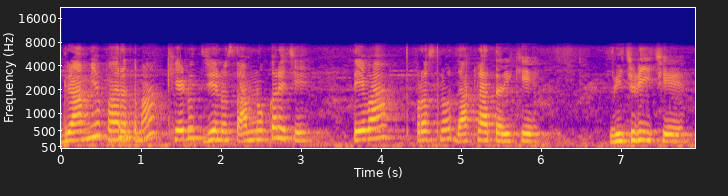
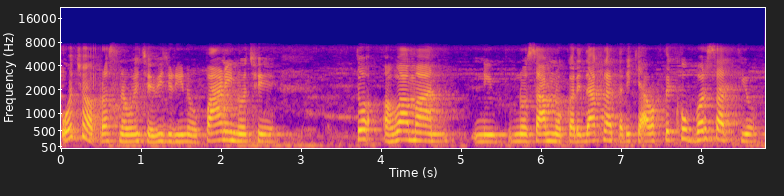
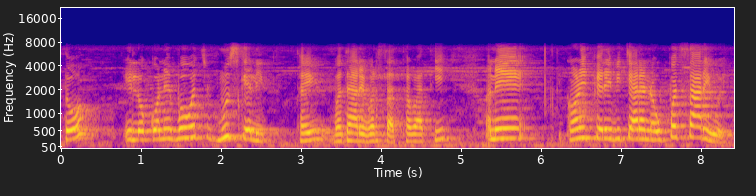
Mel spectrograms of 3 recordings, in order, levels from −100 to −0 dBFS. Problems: none marked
